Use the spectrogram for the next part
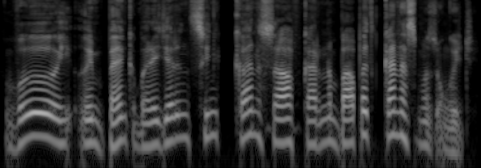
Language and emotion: Kashmiri, disgusted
